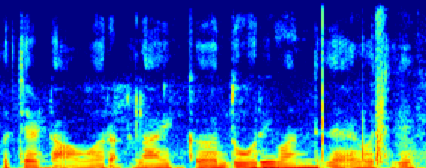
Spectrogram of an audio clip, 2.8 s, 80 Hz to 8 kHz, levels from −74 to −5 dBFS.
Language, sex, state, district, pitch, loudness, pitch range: Marathi, male, Maharashtra, Aurangabad, 120 Hz, -16 LUFS, 110-120 Hz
